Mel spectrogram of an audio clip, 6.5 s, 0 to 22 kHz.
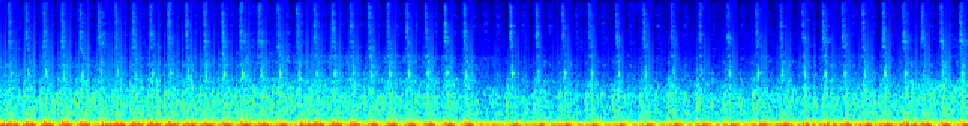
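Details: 1980 MGB after oil, filter and spark plug change and tappet adjustment, running on stale fuel: starter turns it evenly but one stroke comes up soft; still low compression on one cylinder.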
